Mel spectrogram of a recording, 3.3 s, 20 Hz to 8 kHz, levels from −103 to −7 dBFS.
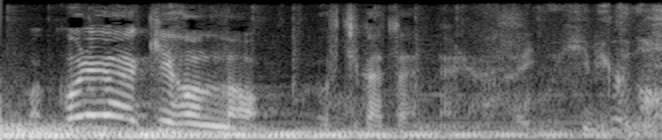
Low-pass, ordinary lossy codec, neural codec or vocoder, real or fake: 7.2 kHz; none; none; real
